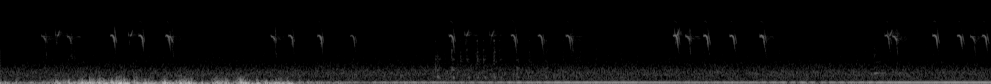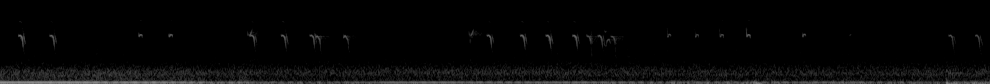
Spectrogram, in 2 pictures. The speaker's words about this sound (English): Here's that bird again. It sounds like it's in song.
